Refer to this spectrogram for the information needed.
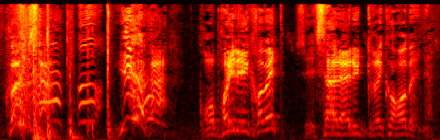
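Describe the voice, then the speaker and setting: An actor playing a swaggering, bullying adult gym teacher, loud and theatrical, in a cartoon. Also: male voice, sits high, huge pitch swings, unhurried, a little hiss or hum, full character voice. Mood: boastful. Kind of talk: animated cartoon dub acting.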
